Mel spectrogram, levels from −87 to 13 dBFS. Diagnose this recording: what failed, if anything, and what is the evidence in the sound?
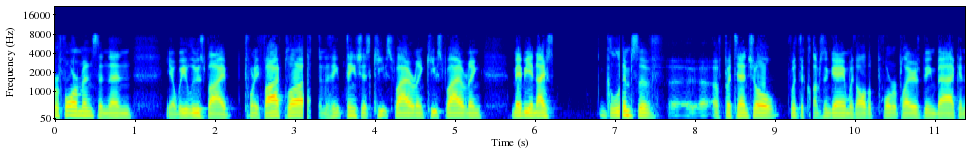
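Packet loss on an ADPCM call, a network fault: 160 ms dropped across 3.10–3.37 s (longest gap 100 ms), plus 40 ms at 7.06–7.18 s and 9.44–9.57 s. The waveform shows hard-edged flat holes, and the spectrogram shows full-band blank columns. Desynchronised predictor and step size make sound resume slightly distorted before it settles.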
